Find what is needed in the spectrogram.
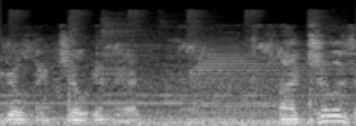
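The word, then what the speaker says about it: gill: 1 pint, and 3 Jills worth of liquid. It's spelled G-I-L-L, but it's pronounced with a hard, so it's like, it sounds like Jill, like a girl. Otherwise, it sounds fishy.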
